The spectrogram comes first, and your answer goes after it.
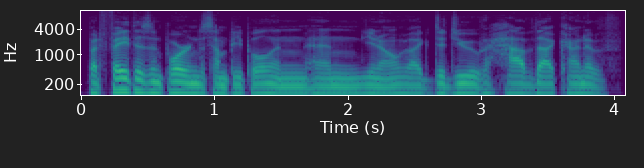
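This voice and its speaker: A man's voice: on the low side, fairly even intonation, fairly quick, a little mellow, clear, resonant tone, dry recording. A man hosting a podcast interview in a studio, talking in a loose, casual way and swearing freely. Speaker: podcast host. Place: recording studio. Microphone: close studio mic.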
